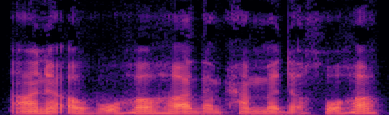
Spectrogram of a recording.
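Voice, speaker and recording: A man's voice: medium pitch, steady tone, racing, no echo, natural voice. A man with an Iraqi Arabic accent voicing a shaken middle-aged father who implores. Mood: imploring.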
